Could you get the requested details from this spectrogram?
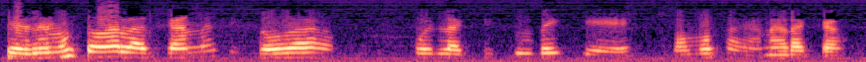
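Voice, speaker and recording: High-voiced Mexican woman in her twenties. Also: a little fast, no room sound, phone-quality sound. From Jalisco, Mexico. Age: 20s. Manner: brief, polite answers. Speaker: football player guest. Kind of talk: phone interview.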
